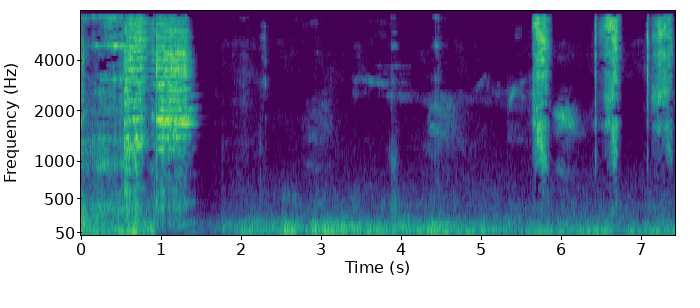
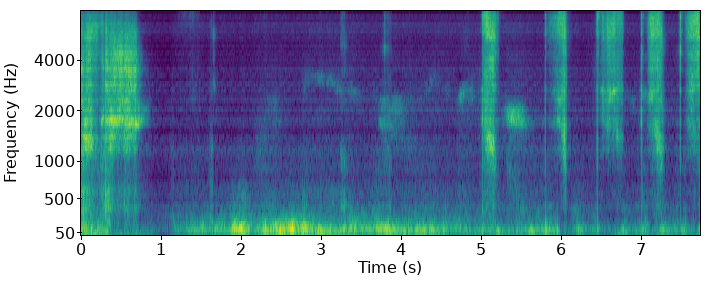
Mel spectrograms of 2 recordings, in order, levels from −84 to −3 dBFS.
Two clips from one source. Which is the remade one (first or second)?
second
